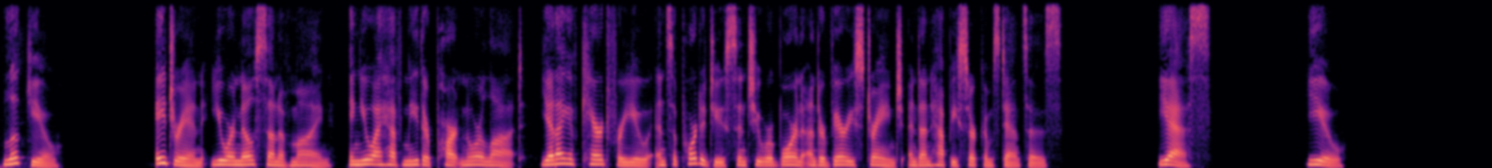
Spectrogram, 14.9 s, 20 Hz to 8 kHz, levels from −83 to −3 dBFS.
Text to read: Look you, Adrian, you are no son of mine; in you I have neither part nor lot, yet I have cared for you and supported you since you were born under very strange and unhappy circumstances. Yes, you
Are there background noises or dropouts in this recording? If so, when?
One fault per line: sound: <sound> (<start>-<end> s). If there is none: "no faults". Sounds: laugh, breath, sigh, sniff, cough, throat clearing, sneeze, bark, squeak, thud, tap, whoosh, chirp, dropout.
no faults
